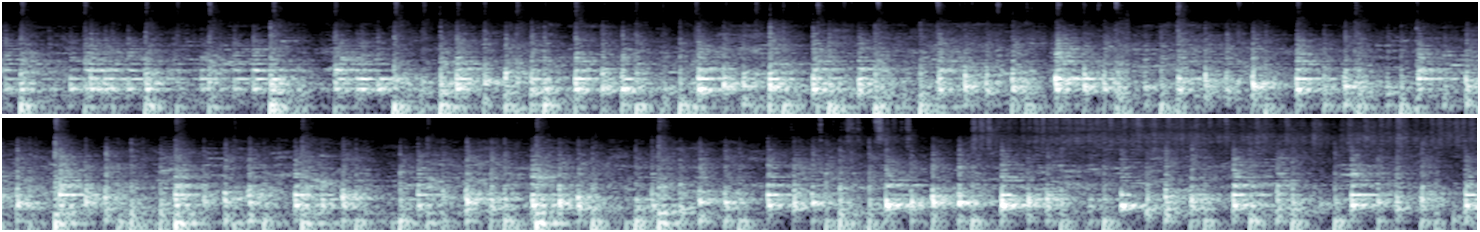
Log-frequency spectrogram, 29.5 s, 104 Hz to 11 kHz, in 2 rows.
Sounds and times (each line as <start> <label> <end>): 0.0 jamming session going on the drums 29.5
